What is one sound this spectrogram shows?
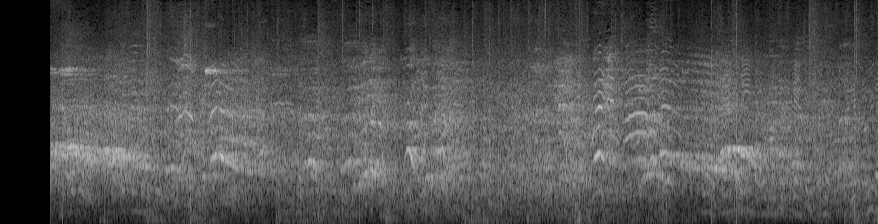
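Teenage girls shout and call out to each other in an echoing gym.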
